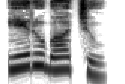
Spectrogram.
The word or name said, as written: ಏರುಬಾಚು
